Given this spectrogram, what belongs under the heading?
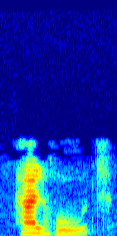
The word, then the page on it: hellrot: Bas Rhin; Herrlisheim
